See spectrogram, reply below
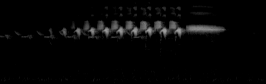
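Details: A Yellowhammer in Estonia sings a quick run of about ten high, dry repeated notes, ending in a drawn-out, thin wheezy note. The background is quiet.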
